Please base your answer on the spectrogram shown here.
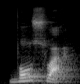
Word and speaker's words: bonsoir: E o O com I fica wa, bonsoir, beleza?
